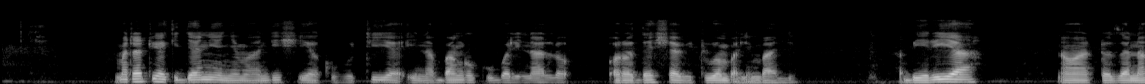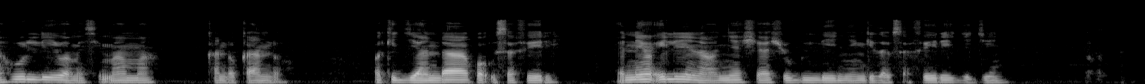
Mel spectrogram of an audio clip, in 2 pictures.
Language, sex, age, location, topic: Swahili, male, 18-24, Nairobi, government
